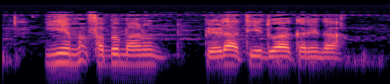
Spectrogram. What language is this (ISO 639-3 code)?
sbn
